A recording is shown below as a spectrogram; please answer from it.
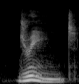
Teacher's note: Se você optar pelo passado regular, dreamed, o E não é pronunciado, tá? Ele aparece aí, mas você não diz dreamed, e sim dreamed, dreamed.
